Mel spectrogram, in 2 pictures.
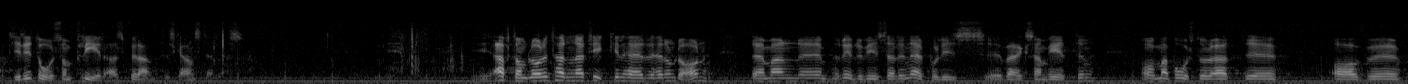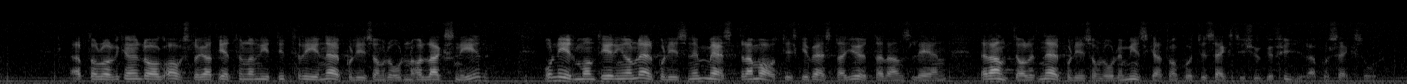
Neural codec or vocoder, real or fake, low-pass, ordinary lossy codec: none; real; none; none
